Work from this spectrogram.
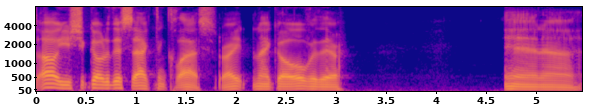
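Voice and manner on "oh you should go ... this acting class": ordinary delivery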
